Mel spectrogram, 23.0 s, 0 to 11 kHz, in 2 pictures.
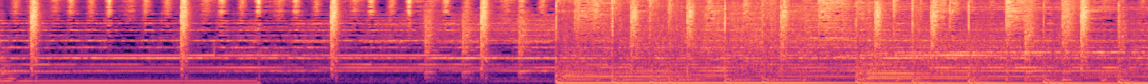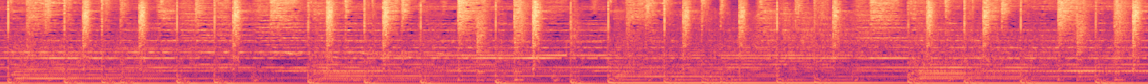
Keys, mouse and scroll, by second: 2.8 ctrl+s, 3.4-5.6 drag, 6.5 click, 6.8 middle click, 7.1 ctrl+s, 8.3 click, 8.6 ctrl+s, 9.4-16.2 drag, 18.9 scroll up 3, 19.2-21.3 middle drag, 21.3-22.6 drag.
